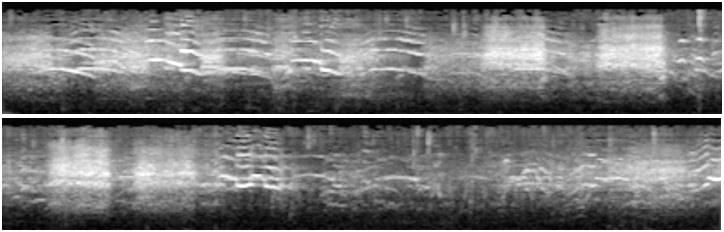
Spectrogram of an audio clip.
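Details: In the Blue Mountains near Wentworth Falls, Australia, a passing flock of black cockatoos announces its arrival with loud, drawn-out wailing screeches, several birds calling over one another in long bursts, and one white cockatoo joins in with a harsher call.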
